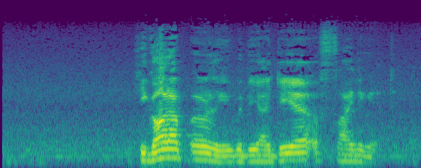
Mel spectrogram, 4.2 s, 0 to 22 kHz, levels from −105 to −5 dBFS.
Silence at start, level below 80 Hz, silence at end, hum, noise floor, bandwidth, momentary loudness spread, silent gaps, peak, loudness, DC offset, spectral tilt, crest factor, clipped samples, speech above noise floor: 1.4 s; -56 dBFS; 0.45 s; none; -46 dBFS; 12.5 kHz; 16 LU; none; 0 dBFS; -18 LUFS; under 0.1%; -5 dB/octave; 20 dB; under 0.1%; 29 dB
